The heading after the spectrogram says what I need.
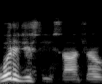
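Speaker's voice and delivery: parent-like coaxing voice. Retelling what the driver asked him, mimicking a parent talking to a kid. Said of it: "when a parent talks to a kid".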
